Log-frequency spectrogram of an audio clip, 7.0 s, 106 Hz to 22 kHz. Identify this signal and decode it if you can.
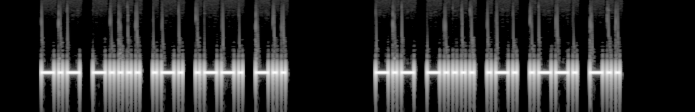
Morse code, heard as a keyed tone, about 28 wpm, 700 Hz. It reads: K6RPD K6RPD
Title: USA Call Signs - 5 Characters - Repeated 2x - 28wpm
